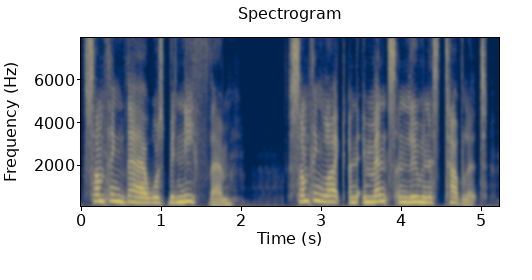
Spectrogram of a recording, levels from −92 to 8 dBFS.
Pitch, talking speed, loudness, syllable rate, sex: 250 Hz, 125 wpm, -13 LUFS, 5.2 syllables/s, female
